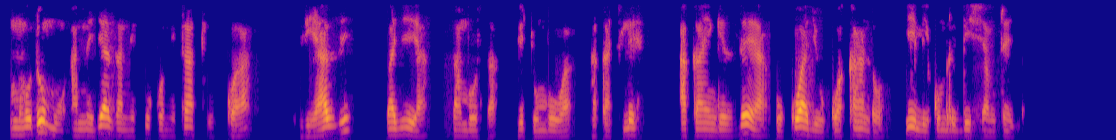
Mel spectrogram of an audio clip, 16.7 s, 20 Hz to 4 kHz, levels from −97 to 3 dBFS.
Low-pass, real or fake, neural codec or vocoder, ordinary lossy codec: 3.6 kHz; real; none; AAC, 24 kbps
